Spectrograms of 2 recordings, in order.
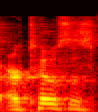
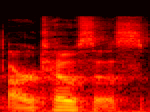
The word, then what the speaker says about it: Artosis: And of course, Artosis doesn't say his name like that. He says it Artosis.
